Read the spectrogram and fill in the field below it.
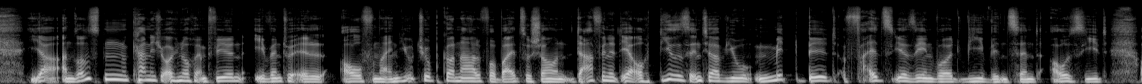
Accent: Cologne, North Rhine-Westphalia, Germany; Ich als Kölner bin das natürlich auch gewöhnt, dass es hier regnet.

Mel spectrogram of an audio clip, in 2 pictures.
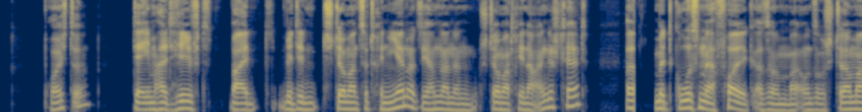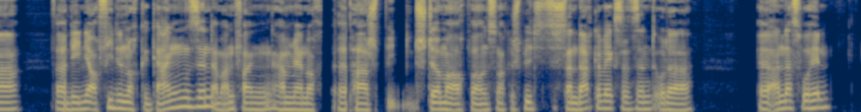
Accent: Hanover, Lower Saxony, Germany; Ich komme ja, wie gesagt, aus Hannover.

